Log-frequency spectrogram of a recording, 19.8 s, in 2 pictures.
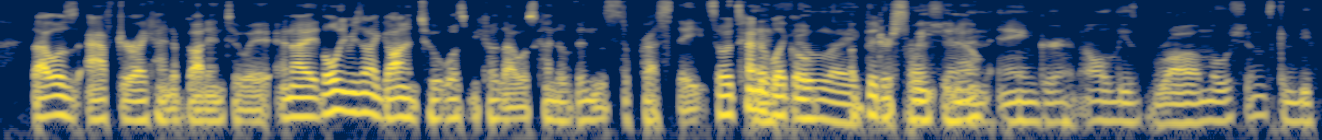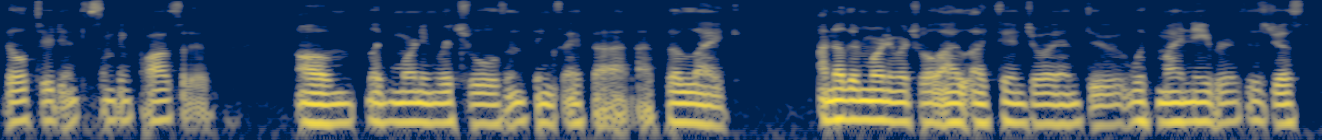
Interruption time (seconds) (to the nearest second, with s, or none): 6 s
